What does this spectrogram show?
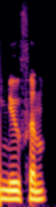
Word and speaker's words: Newfoundland: We'd say Newfoundland. Newfoundland. That's it.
